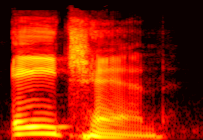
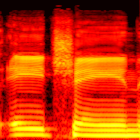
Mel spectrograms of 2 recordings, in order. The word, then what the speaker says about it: Achane: It's Achane. That's Achane. – So everyone says Achane, including the Dolphins media guide. Achane is how he wants it pronounced, according to Adam Schefter.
